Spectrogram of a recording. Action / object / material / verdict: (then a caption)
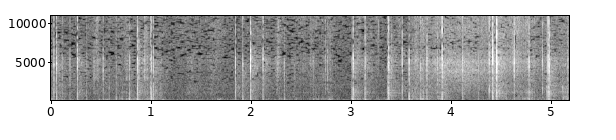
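tap / wooden plank floor / wood / none. Long polished fingernails on both hands tap a solid, light wooden plank floor. The result is an irregular run of quick, sharp clicks and knocks over a soft, low, woody thud, each tap dying away almost instantly.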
